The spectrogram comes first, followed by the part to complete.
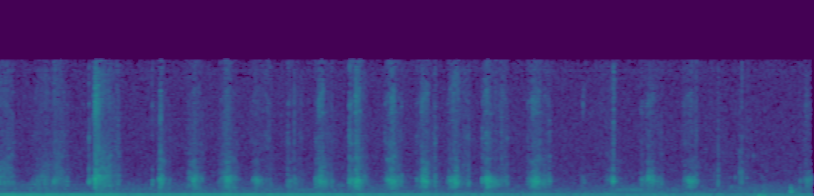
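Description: Metal palette knife scraping and spreading oil paint on a paper sheet in short, faint strokes, about two a second, over a steady low hum.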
